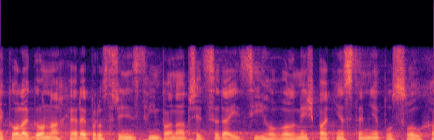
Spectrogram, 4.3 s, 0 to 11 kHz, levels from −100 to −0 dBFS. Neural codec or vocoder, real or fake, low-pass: none; real; 7.2 kHz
